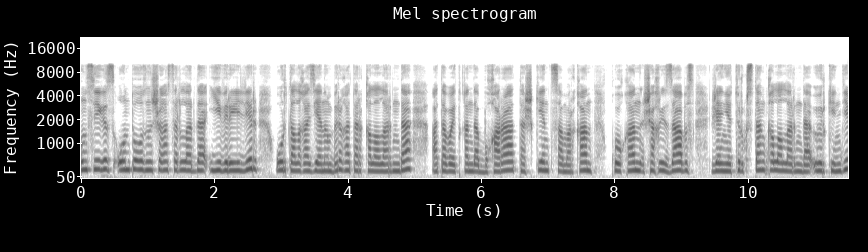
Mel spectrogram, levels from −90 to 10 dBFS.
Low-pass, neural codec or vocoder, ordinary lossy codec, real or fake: 9.9 kHz; none; none; real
